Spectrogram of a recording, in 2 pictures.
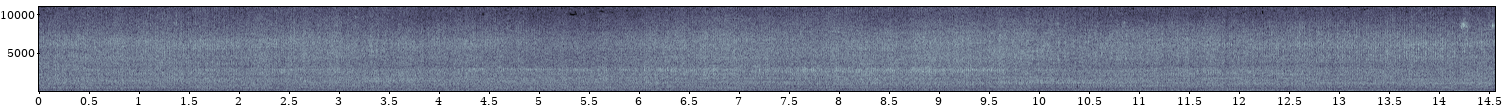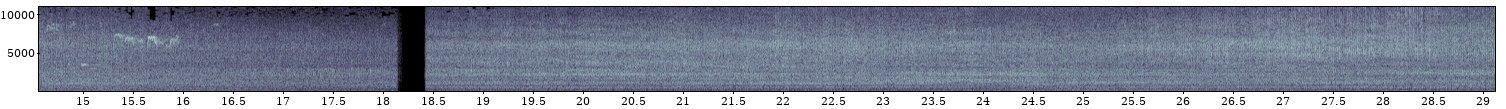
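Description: Several tractor engines running steadily as tractors drive past in a convoy. The sound drops out completely for a split second about 18 seconds in, and the engine note is deeper afterwards.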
